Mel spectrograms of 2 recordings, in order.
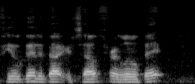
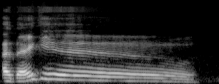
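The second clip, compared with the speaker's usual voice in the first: odd "thank you," "you" high and stretched out; 5 semitones higher, 5 dB louder than usual. Retelling a wrestling segment, imitating Chad Gable's weird thank you. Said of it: "you say thank you weird".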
